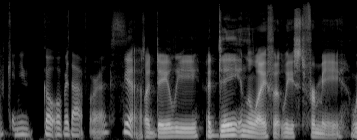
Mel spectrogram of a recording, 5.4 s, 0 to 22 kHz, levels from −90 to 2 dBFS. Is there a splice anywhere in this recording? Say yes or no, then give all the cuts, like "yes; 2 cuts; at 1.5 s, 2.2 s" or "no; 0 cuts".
yes; 2 cuts; at 2.1 s, 3.0 s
